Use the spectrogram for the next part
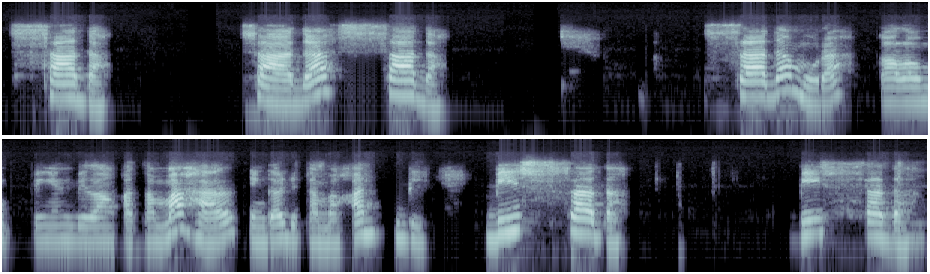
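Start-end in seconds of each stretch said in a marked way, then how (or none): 0.1-2.9 Sada with a tense, strong s; thick S. Shown as a demonstration. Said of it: "harus lebih tebal S-nya". 9.3-10.4 Bisada slowly with a tense s; slow Korean demo. Shown as a demonstration. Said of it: "harus lebih tebal S-nya".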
